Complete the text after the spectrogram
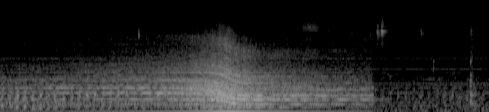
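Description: A race car whooshes past with a falling pitch.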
